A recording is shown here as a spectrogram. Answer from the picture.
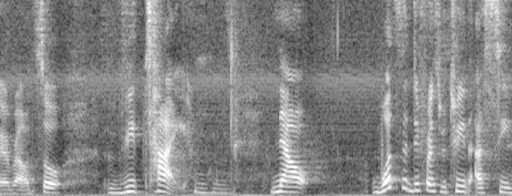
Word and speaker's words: vitae: One of the most wrongly pronounced words is vitae, because a lot of people say curriculum vitae. No, they say vitae actually, but it's vitae. Yes. It's vitae actually, so it's the other way around.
